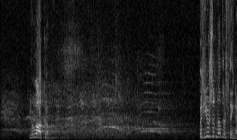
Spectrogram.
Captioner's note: audience laughs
